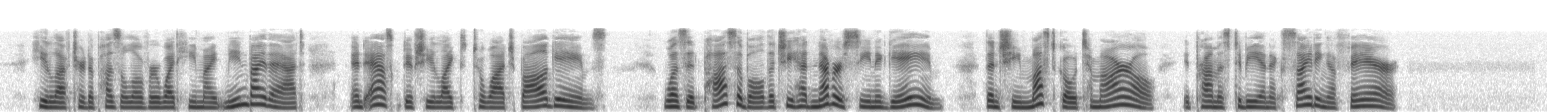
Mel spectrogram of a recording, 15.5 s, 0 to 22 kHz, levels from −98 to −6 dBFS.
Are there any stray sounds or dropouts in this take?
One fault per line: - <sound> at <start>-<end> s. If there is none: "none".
none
